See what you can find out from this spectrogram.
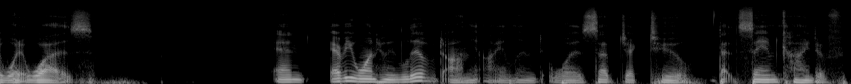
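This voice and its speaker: A man playing a salty old sea captain, telling a rambling, halting seafaring tale with dramatic pauses in an old-time radio adventure style. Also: lowish voice, creaky, warm tone, dry recording, full character voice. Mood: musing, hesitant. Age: older. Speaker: storyteller. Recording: voice over easy listening music. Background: easy listening soundtrack.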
